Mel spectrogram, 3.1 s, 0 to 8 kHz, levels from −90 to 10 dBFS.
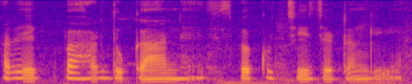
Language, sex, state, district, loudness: Hindi, female, Uttar Pradesh, Lucknow, -18 LUFS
